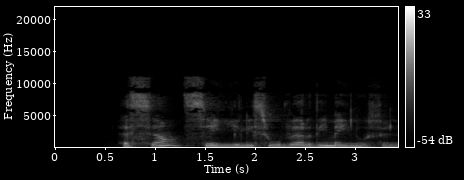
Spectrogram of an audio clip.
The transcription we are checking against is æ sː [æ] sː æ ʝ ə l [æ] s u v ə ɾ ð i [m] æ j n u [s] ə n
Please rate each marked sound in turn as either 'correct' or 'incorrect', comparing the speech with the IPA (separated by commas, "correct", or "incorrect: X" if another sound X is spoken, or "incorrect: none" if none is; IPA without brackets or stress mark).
correct, incorrect: i, correct, incorrect: θ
